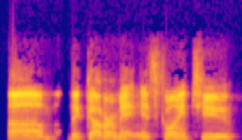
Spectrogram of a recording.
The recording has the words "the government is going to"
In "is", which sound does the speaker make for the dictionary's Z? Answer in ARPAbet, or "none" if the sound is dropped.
Z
